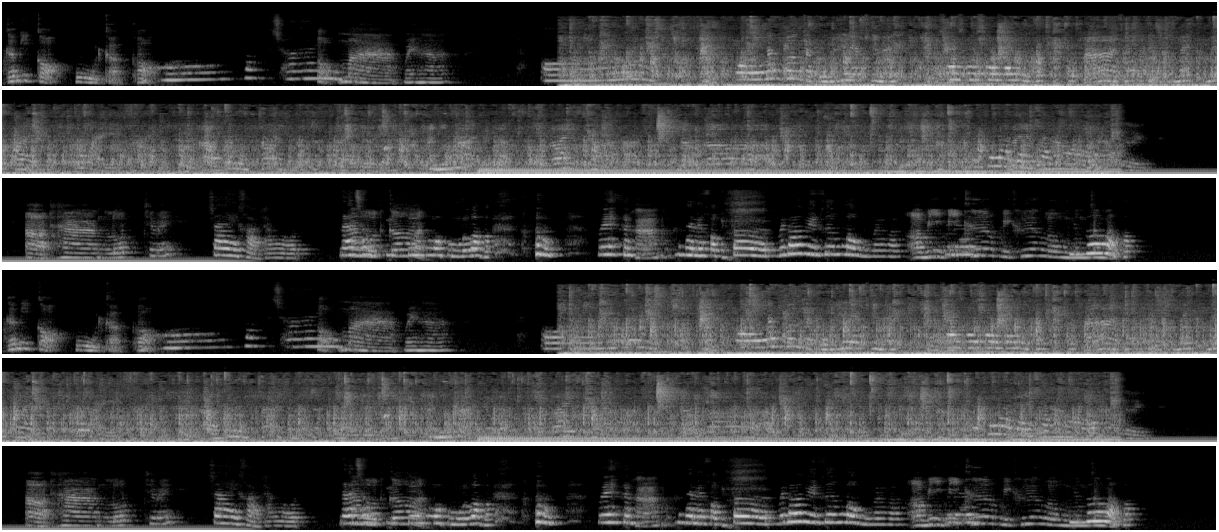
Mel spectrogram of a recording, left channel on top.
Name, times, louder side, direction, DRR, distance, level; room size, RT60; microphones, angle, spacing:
voice 1, 0.0-1.6 3.1-4.5 7.0-7.3 7.6-9.6 10.8-13.9 14.1-17.3 17.6-20.0 20.4-20.5 21.5-23.6 24.5-26.1 27.8-28.6 30.6-30.9 31.5-31.8 33.3-35.6, left 1 dB, 50° left, 1.3 m, -31 dB
voice 2, 1.4-3.6 5.4-6.6 7.3-7.7 9.4-10.8 16.4-16.7 21.8-23.1 26.4-27.2 27.7-28.0 28.4-30.6 31.0-33.3 33.7-34.0 35.0-35.6, equal, 30° left, 1.5 m, -25 dB
sound 1, 5.5-23.3, equal, 40° right, 1.5 m, -23 dB
Bass guitar, 16.9-26.8, left 1 dB, 10° left, 0.4 m, -27 dB
3.7 x 2.6 x 2.7 m
head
